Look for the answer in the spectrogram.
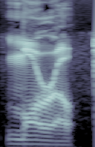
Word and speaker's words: Morrow: Morrow.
